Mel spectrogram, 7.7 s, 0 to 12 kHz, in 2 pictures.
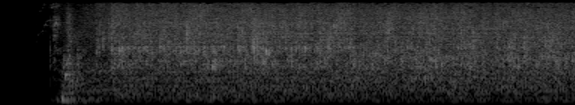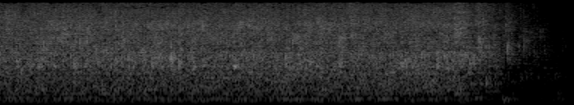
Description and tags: Bathtub turning on
Turning the bathtub on. Recorded with an H4N recorder in my home.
